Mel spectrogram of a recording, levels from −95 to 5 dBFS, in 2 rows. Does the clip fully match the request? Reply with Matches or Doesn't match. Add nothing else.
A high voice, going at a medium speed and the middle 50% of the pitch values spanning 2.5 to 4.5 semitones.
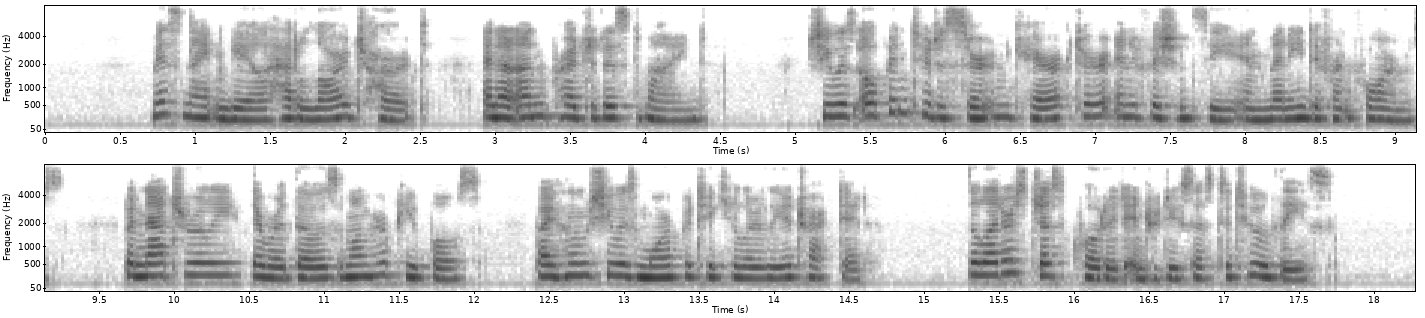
Matches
